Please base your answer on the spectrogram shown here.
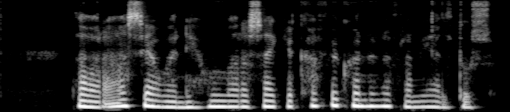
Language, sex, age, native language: Icelandic, female, 40-49, Icelandic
